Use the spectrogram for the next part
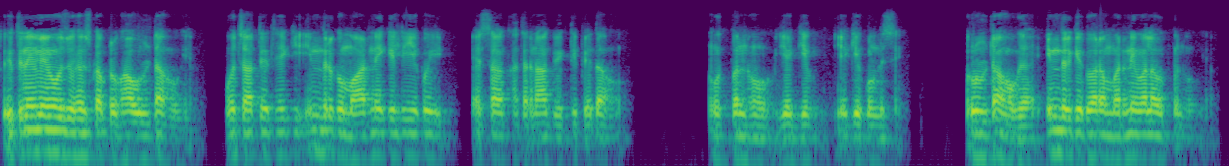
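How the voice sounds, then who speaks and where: A man's voice: deep voice, level tone, normal speed, dull audio. A man giving a devotional scripture class, explaining unhurriedly, restating phrases and giving everyday examples.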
